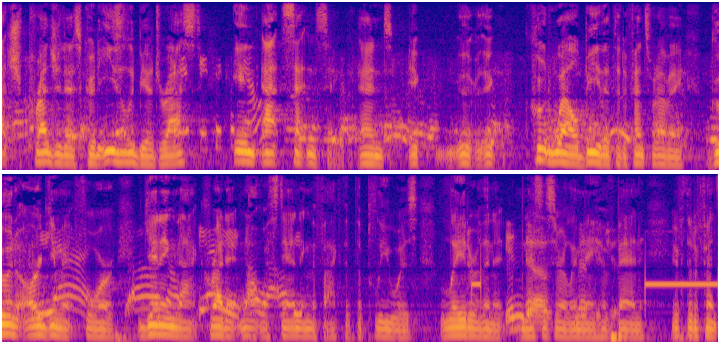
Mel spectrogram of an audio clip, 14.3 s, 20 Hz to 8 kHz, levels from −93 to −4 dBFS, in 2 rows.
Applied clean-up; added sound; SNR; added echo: none; Telephone; 8 dB; none.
